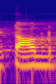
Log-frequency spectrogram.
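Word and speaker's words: talked: टॉक्ड for hours, टॉक्ड यहाँ पे L silent है, केवल टॉल कड़ नहीं पढ़ेंगे, टॉक्ड पढ़ेंगे।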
